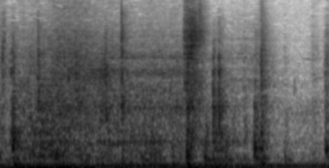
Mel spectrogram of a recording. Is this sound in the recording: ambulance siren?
no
